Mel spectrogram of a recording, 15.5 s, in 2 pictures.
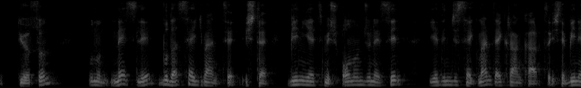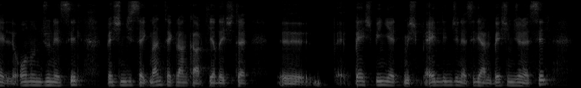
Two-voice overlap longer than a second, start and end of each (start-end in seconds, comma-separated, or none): none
